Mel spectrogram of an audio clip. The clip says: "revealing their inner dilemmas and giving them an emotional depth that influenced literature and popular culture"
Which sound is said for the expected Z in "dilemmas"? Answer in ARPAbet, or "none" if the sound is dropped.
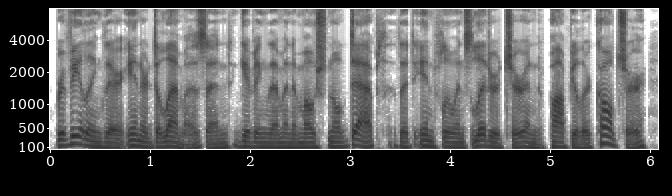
Z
